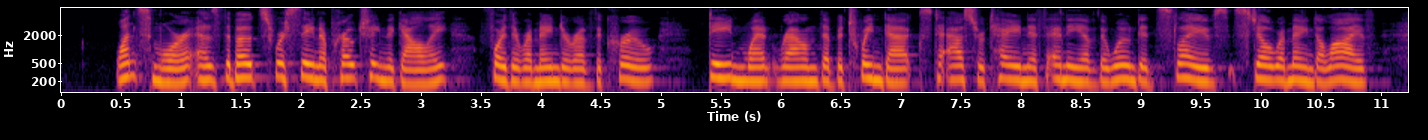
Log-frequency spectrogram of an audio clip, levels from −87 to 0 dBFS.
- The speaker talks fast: No, average, 175 wpm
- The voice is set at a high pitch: Yes, high, 210 Hz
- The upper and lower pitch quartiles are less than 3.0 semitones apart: Yes, narrow, 2.4 semitones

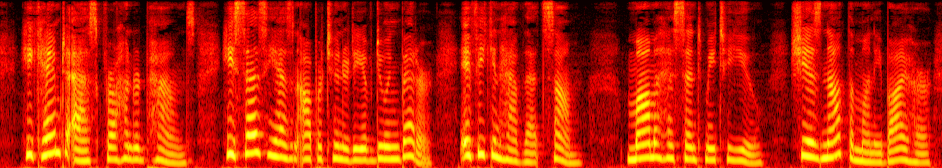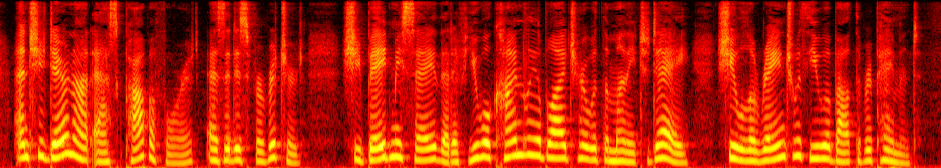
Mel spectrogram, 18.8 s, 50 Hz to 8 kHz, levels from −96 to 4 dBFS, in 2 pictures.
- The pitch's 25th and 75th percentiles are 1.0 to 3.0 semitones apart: No, average, 5.0 semitones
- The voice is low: No, high, 205 Hz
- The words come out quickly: Yes, fast, 235 wpm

